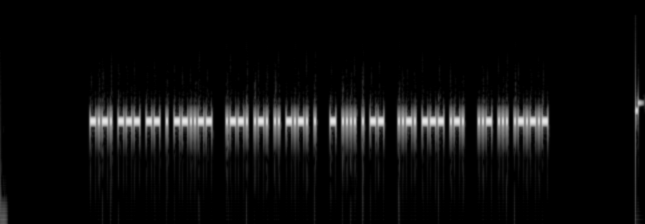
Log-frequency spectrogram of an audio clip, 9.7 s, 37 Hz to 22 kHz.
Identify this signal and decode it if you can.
Morse code, heard as a keyed tone, about 40 wpm, 700 Hz. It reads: COME, PRICE THEM FOR US.
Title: Sentences from Top 1000 Words - Review Part 4 - 40wpm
